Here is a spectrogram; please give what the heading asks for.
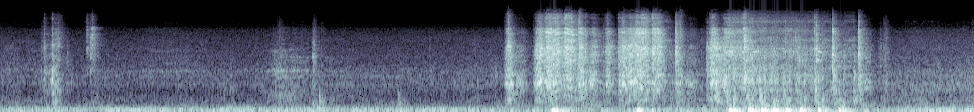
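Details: ATV after fitting a new battery, starter solenoid and starter switch, with ignition and fuel on: a few quiet cranking bursts, then engine catches and revs unevenly before settling; cranks and starts normally.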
